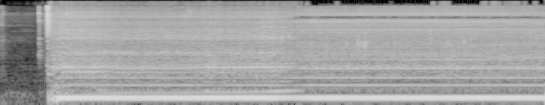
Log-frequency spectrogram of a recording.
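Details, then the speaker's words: Aging Rocket rotary-pump espresso machine whose water level indicator had stopped working, after power cycling and refreshing the tank water: the pump starts with a click, then a steady, even low hum with no rattle or surging. Normal operation restored; scale is suspected. "yes and we are back in business excellent"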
